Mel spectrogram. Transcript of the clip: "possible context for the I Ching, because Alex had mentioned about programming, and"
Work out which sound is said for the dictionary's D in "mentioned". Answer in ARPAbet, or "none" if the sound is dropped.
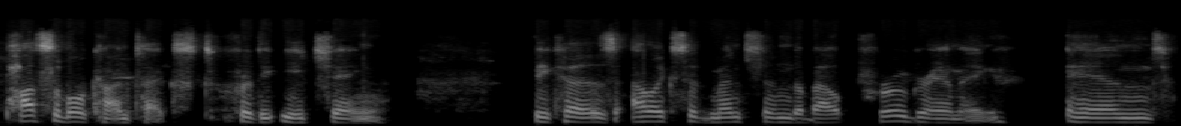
D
